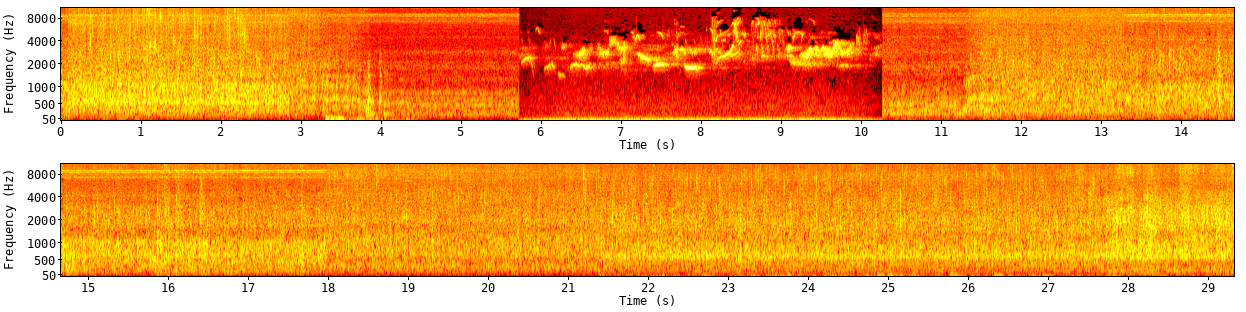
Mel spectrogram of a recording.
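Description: Lobster pieces frying in a pot, making a steady sizzle. For a few seconds in the middle the sizzle drops away and birds chirp.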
